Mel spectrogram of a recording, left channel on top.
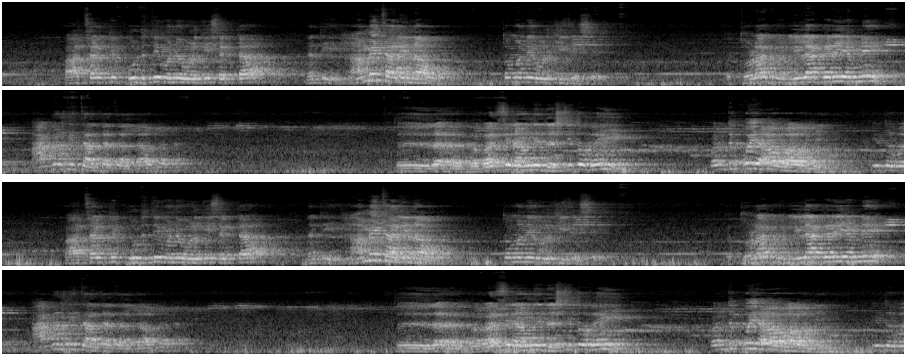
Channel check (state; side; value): normal; both; correlation 0.47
